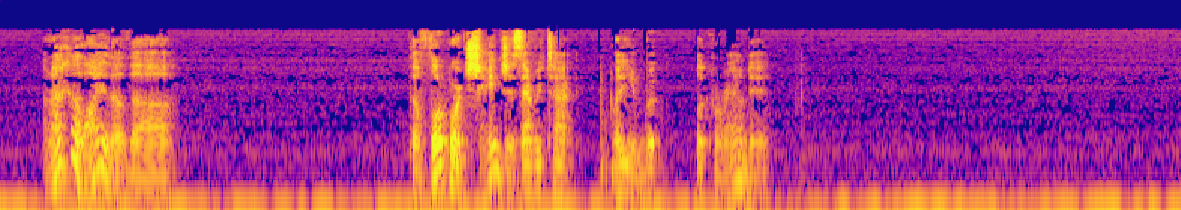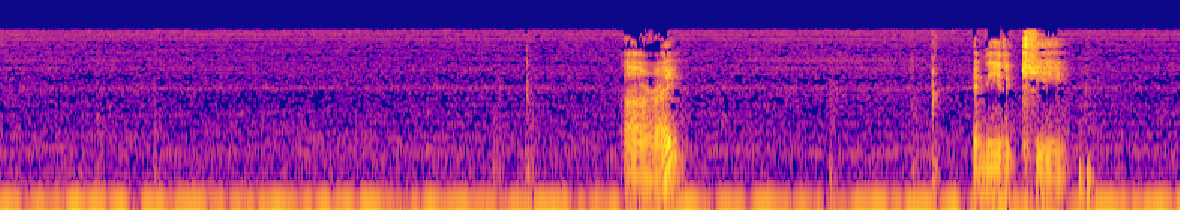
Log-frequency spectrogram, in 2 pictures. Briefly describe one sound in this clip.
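A young man talks into a close microphone in short, animated bursts.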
